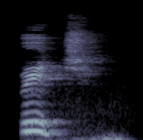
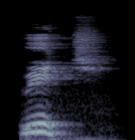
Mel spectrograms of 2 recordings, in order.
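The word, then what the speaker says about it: which: डब्ल्यू एच का उच्चारण होगा व आई का ई, सी एच का च। इसका उच्चारण क्या हो जाएगा? विच। क्या हो जाएगा? विच।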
